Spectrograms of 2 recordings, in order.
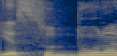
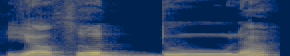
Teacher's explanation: صاد کی جگہ پہ سین کی آواز نہیں آنی چاہیے، صاد کو موٹا پڑھنا ہے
